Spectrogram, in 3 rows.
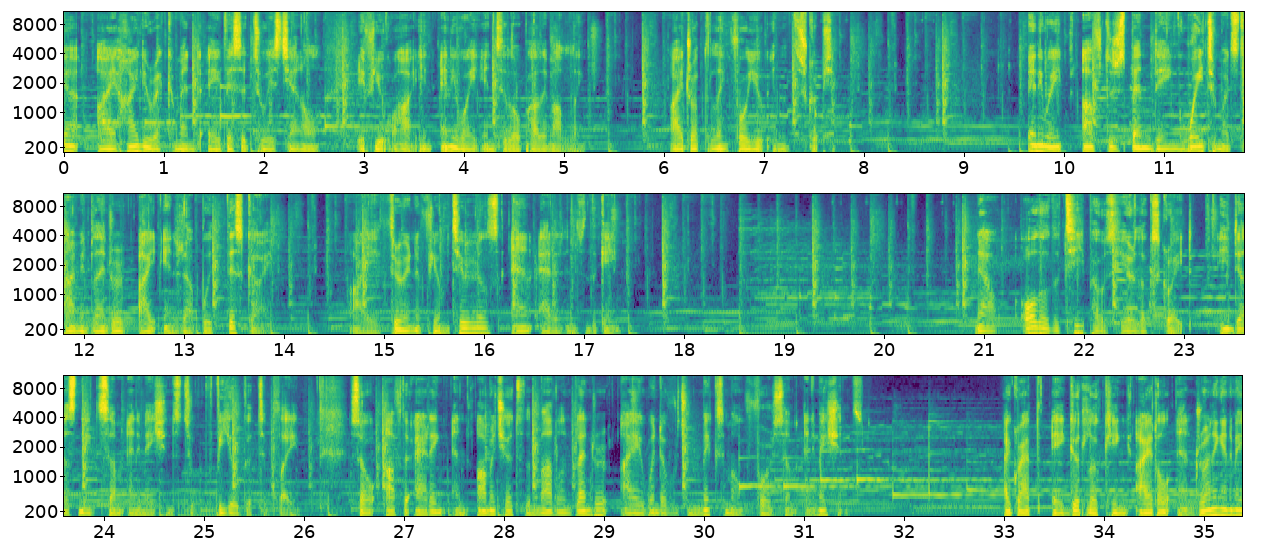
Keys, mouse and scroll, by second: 0.7 e, 1.4 middle click.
